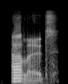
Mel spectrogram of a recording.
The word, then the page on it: alate: British English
